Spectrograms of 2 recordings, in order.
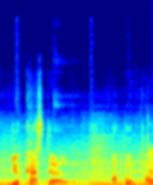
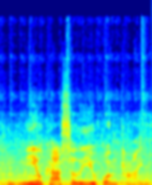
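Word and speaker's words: Newcastle upon Tyne: da qui, da questa città che è Newcastle a Ponto. Sbagliato la pronuncia.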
